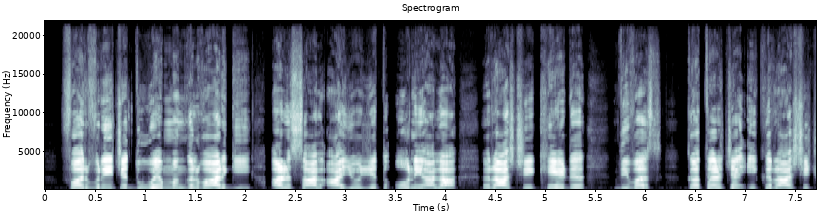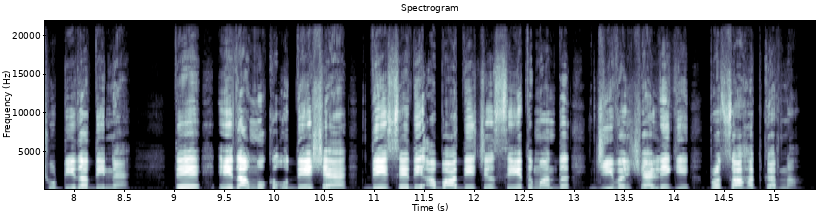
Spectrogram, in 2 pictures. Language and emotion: Dogri, neutral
